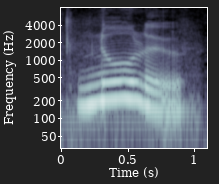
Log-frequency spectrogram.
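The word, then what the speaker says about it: Ngulu: Nulu. – Nulu means voice in Woiwurrung language. – It's N-G-U-L-U, silent G.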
